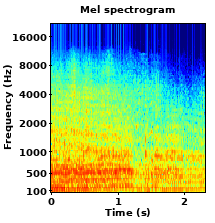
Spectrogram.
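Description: Subaru Impreza rally car's flat-four engine revving under hard driving, its pitch rising and falling through the gears, growing fainter about a second in as the car goes away.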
